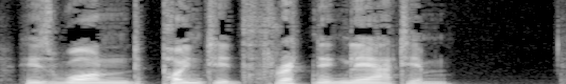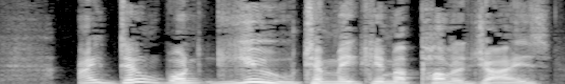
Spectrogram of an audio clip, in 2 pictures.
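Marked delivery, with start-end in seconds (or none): 3.2-5.6 high, raised angry voice; Lily rounding on James, shouting; shouted. A narrator's reading. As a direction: snap it at James. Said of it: "Lily shouted".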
